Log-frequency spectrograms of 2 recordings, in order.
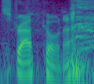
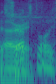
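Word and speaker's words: Strathcona: how pronounced straa cona stona County I've been mispronouncing I've been I've just been saying Strath cona okay so it's Strath aona okay yeah stona County and um you know in in in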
